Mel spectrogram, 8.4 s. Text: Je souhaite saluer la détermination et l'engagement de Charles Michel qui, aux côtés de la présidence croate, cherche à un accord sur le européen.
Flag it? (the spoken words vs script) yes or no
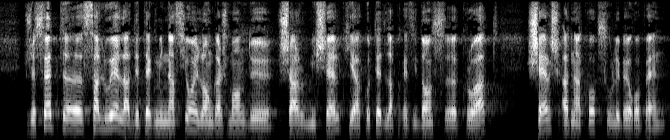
no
